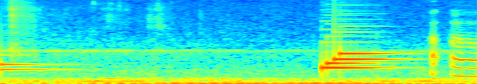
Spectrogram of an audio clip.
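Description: Background music with bell-like chime sound effects. A ringing note dies away over the first half second, and a new bright chime chord is struck about one and a half seconds in.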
